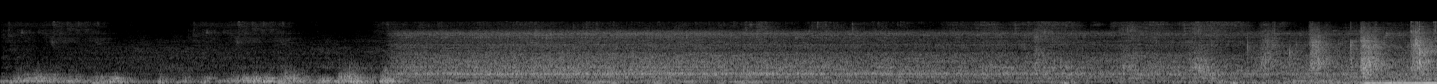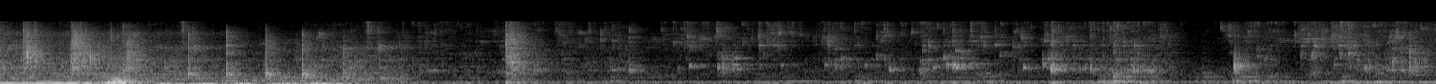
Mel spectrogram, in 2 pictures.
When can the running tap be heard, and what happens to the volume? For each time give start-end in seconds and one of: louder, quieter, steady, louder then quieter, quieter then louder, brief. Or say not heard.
0.0-28.6 louder.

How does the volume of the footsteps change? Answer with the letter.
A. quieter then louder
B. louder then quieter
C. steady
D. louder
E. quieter
B.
